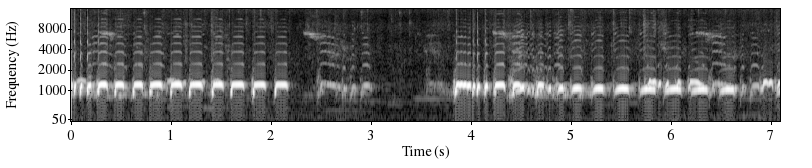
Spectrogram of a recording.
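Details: Loud local zebra dove used as a lure to make other doves answer and to stir up quiet birds. Fast rolling strings of clipped, hollow coo notes, a short break near the middle, then another long rapid run of cooing.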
